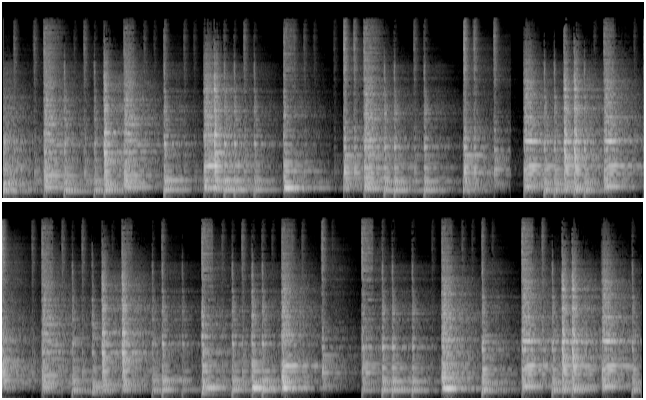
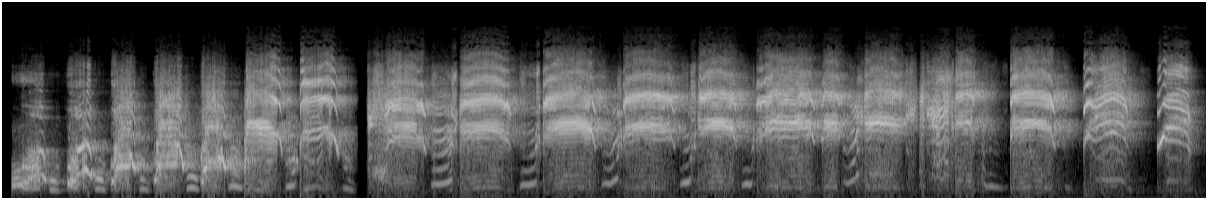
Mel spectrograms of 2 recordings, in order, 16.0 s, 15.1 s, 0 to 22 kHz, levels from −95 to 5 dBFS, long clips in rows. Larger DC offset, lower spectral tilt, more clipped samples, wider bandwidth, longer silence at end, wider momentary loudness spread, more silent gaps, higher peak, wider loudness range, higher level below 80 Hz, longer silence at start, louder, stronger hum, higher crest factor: neither; first, -3.5 dB/octave vs 1 dB/octave; neither; first, 15.5 kHz vs 12 kHz; about the same, 0 s vs 0.1 s; first, 12 LU vs 9 LU; second, none vs 4.47-4.53 s; first, -2 dBFS vs -10 dBFS; about the same, 3 LU vs 3 LU; first, -60 dBFS vs -74 dBFS; second, 0 s vs 0.15 s; second, -24 LUFS vs -20 LUFS; neither; first, 22 dB vs 12 dB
